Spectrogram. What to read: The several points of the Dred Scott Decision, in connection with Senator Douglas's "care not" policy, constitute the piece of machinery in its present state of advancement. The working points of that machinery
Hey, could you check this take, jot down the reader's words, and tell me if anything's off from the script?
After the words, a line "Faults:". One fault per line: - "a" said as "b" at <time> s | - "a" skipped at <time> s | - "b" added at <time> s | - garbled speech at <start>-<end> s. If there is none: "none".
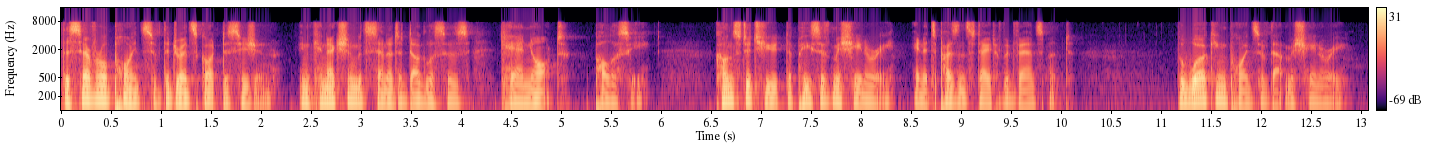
The several points of the Dred Scott Decision, in connection with Senator Douglas's "care not" policy, constitute the piece of machinery in its present state of advancement. The working points of that machinery
Faults:
none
